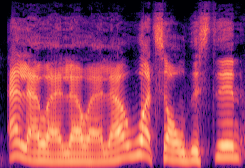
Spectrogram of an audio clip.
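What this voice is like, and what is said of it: Put-on British accent. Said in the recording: “secret Brit ... do that with the voices”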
